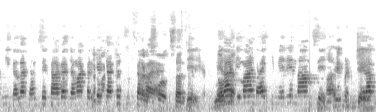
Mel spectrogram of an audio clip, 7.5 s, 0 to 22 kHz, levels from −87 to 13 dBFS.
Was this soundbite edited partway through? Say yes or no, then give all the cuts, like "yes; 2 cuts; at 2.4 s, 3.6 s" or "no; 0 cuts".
no; 0 cuts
